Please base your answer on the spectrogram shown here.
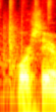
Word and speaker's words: Corsair: say that Corsair that's how you say it Corsair memory um I want to say Conair but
